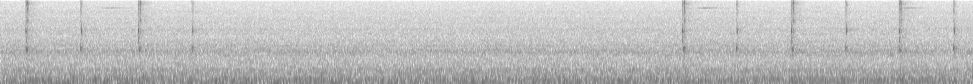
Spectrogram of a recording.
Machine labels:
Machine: valve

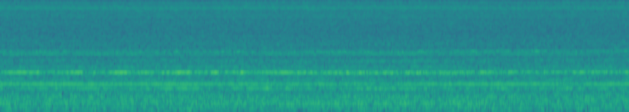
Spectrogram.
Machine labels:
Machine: fan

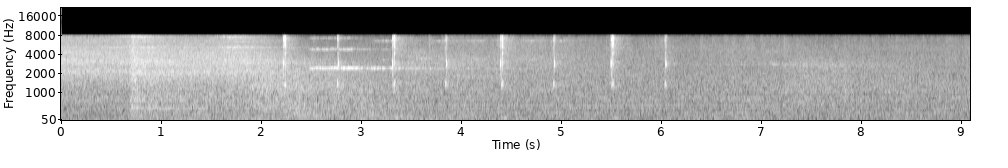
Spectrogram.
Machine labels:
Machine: valve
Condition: normal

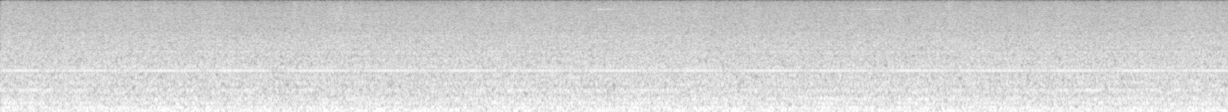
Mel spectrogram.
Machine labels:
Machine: fan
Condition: normal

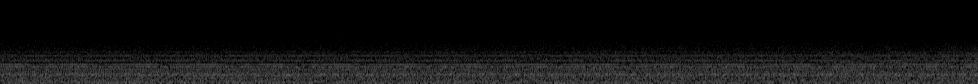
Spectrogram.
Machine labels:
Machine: pump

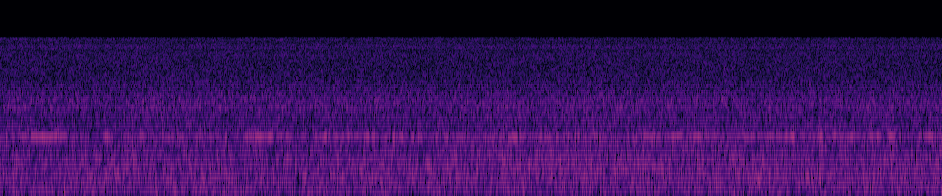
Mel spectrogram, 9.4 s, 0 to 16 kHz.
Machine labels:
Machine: fan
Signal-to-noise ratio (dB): 0 dB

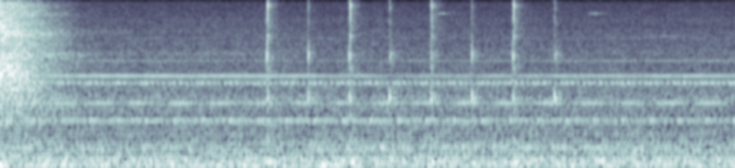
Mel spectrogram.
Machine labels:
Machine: valve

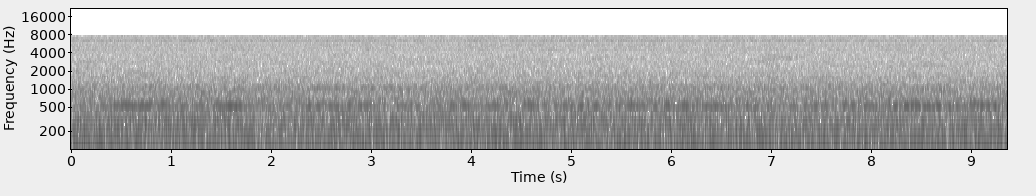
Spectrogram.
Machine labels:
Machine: fan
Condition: abnormal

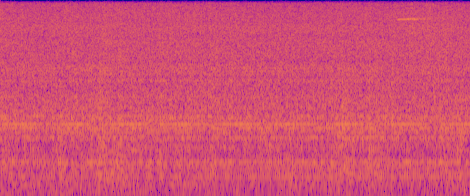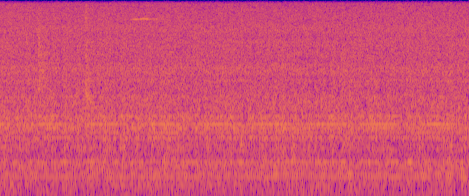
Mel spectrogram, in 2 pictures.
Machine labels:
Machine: pump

